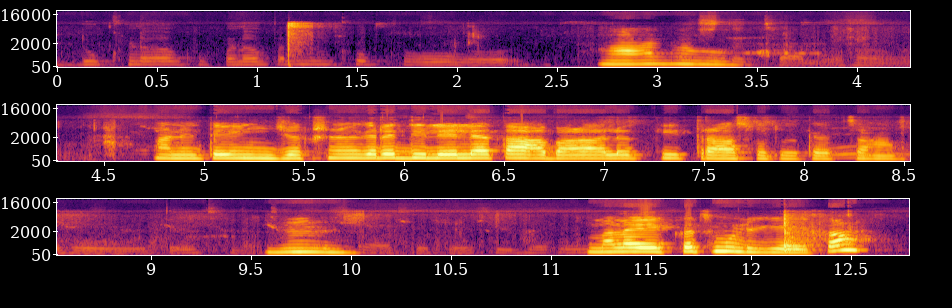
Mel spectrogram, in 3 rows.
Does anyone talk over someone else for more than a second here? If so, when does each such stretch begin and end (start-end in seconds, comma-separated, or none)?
5.1-6.4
